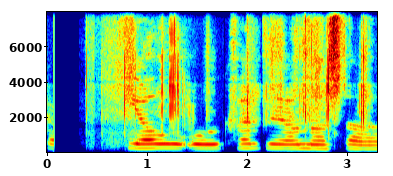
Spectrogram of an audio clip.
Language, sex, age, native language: Icelandic, male, 9, Icelandic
